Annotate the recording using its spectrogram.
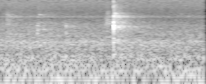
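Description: Plastic LEGO pieces clicking together as a part is pressed onto the model: a single faint, sharp click a little over a second in, against near silence.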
